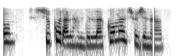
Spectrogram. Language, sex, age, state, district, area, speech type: Kashmiri, female, 30-45, Jammu and Kashmir, Ganderbal, rural, conversation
